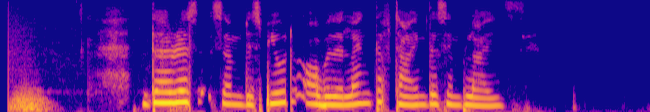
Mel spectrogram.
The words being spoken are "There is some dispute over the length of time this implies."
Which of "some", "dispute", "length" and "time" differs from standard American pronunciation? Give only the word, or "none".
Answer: length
